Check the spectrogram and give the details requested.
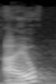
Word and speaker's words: El: Okay, and Michael is a name which means one like ale. You might say, who's ale? We might have seen the word E-L. It's pronounced ale.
